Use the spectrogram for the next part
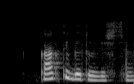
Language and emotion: Russian, neutral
